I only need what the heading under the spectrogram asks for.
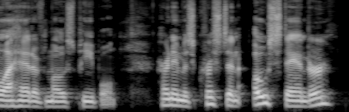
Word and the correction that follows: Ostrander: Did I say that right? Ostander? Yes, Ostrander. Oh man, I messed it up. We'll I don't know. All right. Her name is Kristen Ostrander,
